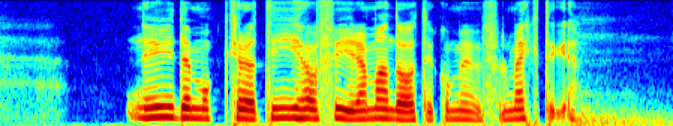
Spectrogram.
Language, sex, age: Swedish, female, 30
